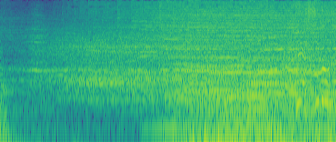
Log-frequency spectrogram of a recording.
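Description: Live band music: a sharp hit at the start, then a building swell of sound, with bass and drums coming in about two seconds in and growing steadily louder.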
